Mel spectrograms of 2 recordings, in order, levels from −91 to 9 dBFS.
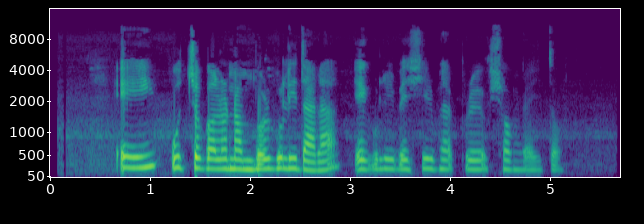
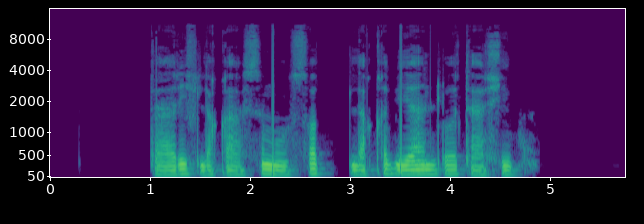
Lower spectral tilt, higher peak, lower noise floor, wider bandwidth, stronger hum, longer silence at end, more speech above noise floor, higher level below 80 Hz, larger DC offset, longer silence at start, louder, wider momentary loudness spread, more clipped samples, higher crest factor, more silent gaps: about the same, -6.5 dB/octave vs -7.5 dB/octave; first, 0 dBFS vs -6 dBFS; second, -46 dBFS vs under -90 dBFS; about the same, 10 kHz vs 11 kHz; neither; second, 0.6 s vs 0.9 s; second, 29 dB vs over 69 dB; second, -58 dBFS vs -44 dBFS; neither; second, 0.65 s vs 1 s; first, -17 LUFS vs -23 LUFS; first, 16 LU vs 8 LU; neither; about the same, 18 dB vs 18 dB; second, none vs 2.89-2.99 s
